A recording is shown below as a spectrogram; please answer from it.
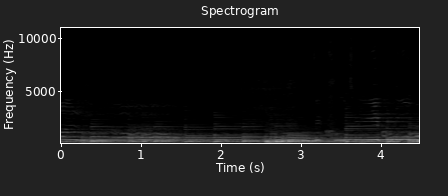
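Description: French baroque air de cour played by a viol ensemble with a prominent plucked-string accompaniment, in a passage where the voices are less to the fore.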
